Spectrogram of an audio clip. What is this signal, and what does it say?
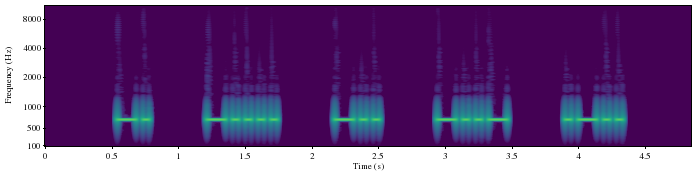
Morse code, heard as a keyed tone, about 25 wpm, spaced as for 14 wpm, 700 Hz. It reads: N6DXL
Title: USA Call Signs - 5 Characters - 3x Character Spacing - 25wpm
